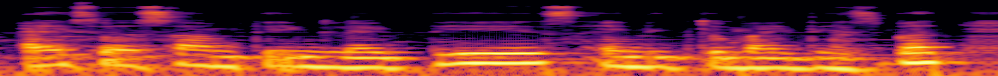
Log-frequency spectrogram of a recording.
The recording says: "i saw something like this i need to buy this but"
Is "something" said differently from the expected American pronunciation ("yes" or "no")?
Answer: yes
